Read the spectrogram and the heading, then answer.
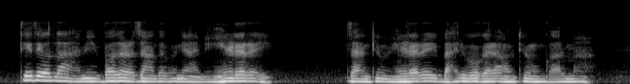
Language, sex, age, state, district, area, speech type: Nepali, male, 60+, West Bengal, Kalimpong, rural, spontaneous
